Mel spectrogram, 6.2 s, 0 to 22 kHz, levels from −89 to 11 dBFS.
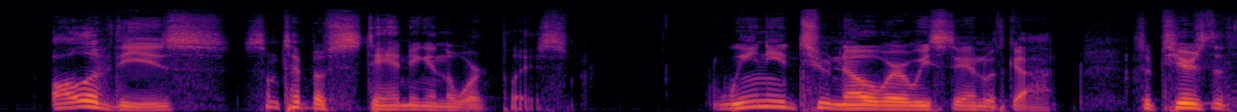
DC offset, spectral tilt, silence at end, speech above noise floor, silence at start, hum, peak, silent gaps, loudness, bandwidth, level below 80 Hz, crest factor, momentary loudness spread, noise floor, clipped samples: under 0.1%; -5.5 dB/octave; 0.05 s; 45 dB; 0.25 s; none; -8 dBFS; none; -29 LUFS; 15.5 kHz; -60 dBFS; 20 dB; 16 LU; -73 dBFS; under 0.1%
